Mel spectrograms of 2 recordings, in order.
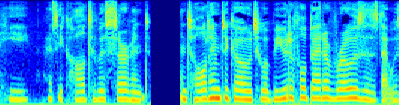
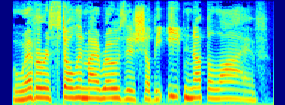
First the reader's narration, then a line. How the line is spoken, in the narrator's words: a fierce lion roared out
